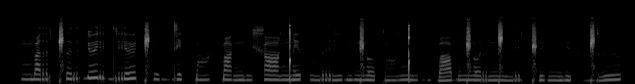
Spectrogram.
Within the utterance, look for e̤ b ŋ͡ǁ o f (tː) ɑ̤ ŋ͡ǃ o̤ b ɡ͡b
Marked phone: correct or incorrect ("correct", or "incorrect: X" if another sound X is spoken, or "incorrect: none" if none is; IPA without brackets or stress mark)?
incorrect: ɾ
